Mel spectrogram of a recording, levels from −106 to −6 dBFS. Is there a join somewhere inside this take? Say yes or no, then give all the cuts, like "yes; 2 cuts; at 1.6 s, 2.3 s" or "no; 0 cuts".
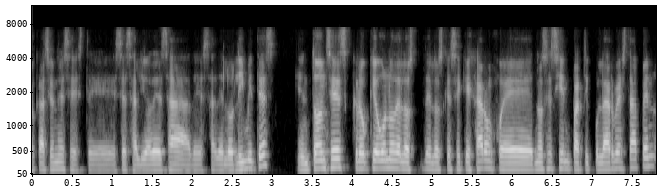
yes; 1 cut; at 3.1 s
